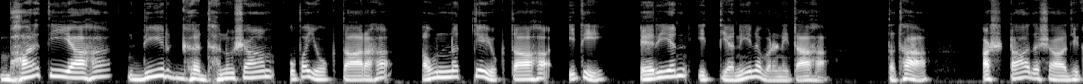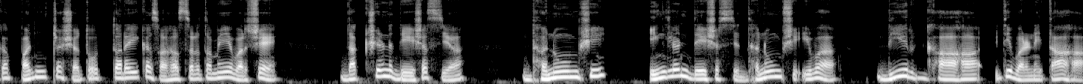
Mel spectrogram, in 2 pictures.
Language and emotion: Sanskrit, neutral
